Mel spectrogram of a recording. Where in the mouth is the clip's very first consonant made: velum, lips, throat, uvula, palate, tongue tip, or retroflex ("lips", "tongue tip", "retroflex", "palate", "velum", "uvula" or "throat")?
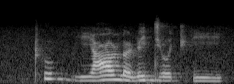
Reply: retroflex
